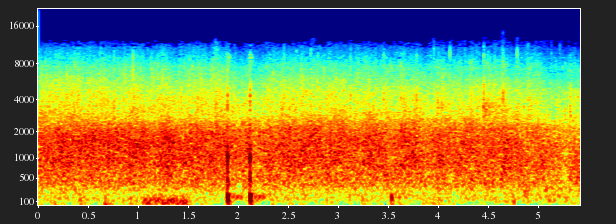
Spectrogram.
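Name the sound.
round of applause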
